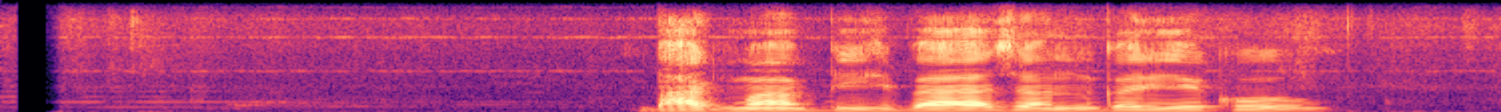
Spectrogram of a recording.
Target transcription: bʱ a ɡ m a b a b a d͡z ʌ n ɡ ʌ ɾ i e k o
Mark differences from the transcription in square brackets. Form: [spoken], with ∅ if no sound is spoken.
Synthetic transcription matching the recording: bʱ a ɡ m a b [i] b a d͡z ʌ n ɡ ʌ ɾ i e k o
